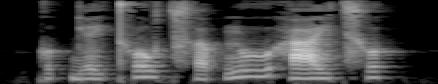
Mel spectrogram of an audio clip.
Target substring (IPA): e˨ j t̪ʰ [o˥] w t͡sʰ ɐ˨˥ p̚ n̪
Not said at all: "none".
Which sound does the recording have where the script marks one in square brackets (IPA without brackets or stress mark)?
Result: o˥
